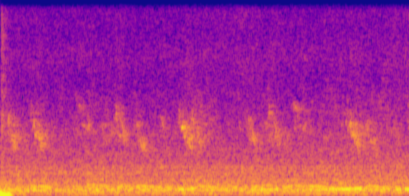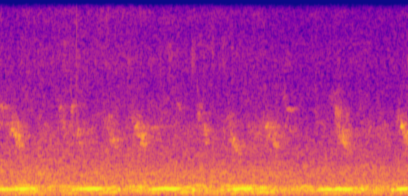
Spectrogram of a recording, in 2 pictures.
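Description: Honeybees buzzing around an opened hive: a wavering hum of many bees flying close, its pitch bending up and down as they pass. Short, high falling chirps repeat a few times a second throughout.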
